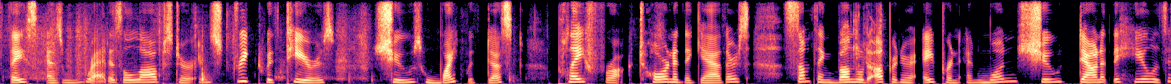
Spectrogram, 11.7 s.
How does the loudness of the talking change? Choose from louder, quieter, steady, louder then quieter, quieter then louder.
steady.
